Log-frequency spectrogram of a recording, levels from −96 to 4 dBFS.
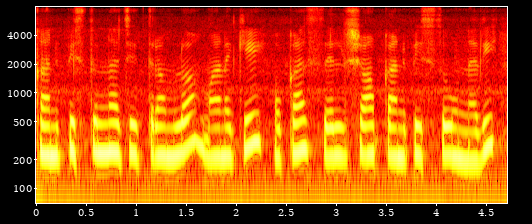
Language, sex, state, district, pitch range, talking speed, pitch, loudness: Telugu, female, Telangana, Mahabubabad, 220-245 Hz, 100 wpm, 230 Hz, -14 LUFS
